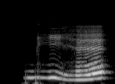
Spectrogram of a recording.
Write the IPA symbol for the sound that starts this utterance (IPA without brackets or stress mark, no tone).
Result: bʱ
